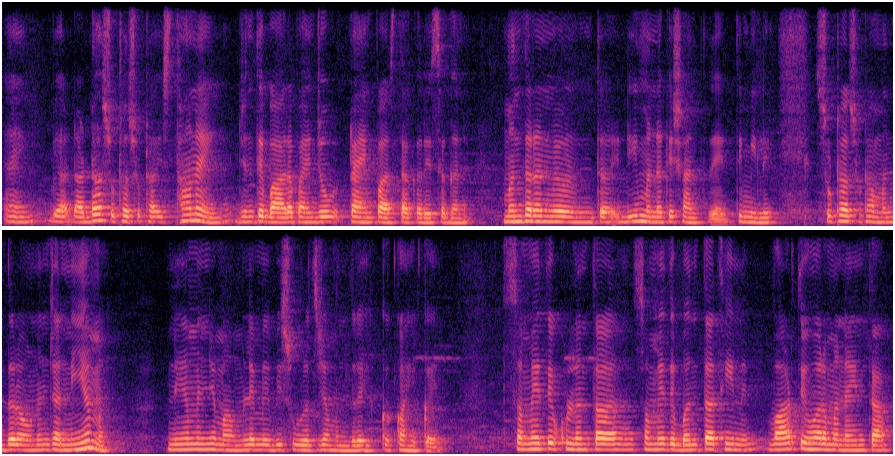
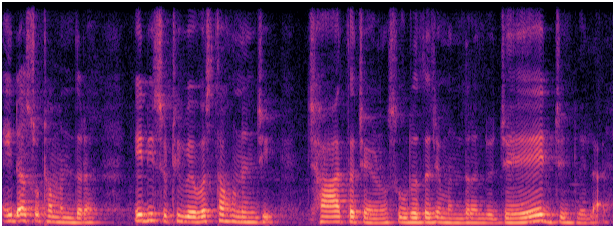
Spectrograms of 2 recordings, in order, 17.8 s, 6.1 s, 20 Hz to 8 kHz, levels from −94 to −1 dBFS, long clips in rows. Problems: none marked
